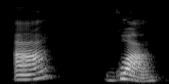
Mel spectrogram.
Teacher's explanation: a sílaba mais forte é a penúltima então é uma paroxítona essa palavra termina com um DIT tongo · Porque as letras U e A formam um ditongo. Tem uma semivogal, U é uma semivogal, e uma vogal A. Quando eu separo as sílabas, elas ficam na mesma sílaba, então é um ditongo.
